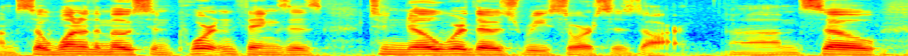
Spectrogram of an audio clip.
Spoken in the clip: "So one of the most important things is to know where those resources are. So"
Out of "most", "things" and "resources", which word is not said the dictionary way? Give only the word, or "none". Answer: none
